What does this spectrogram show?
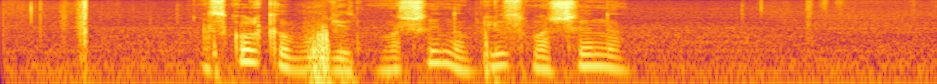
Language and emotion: Russian, neutral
